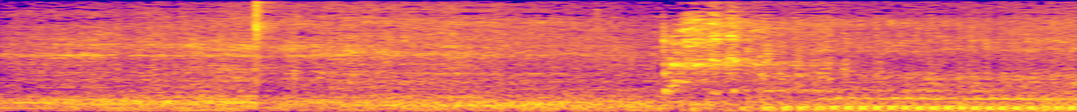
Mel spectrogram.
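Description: A Yamaha Nmax scooter with a noisy engine that keeps dying is started close by. A sharp starter whir gives way to a rhythmic, pulsing idle that grows steadier over a continuous background hum.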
